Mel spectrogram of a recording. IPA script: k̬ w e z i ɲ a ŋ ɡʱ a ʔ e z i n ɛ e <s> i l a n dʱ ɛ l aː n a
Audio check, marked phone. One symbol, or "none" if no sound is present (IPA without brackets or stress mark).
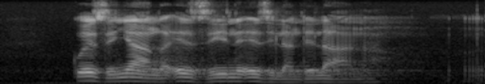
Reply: z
